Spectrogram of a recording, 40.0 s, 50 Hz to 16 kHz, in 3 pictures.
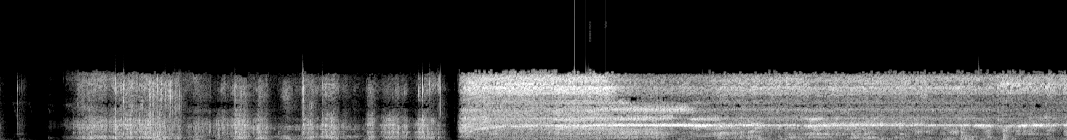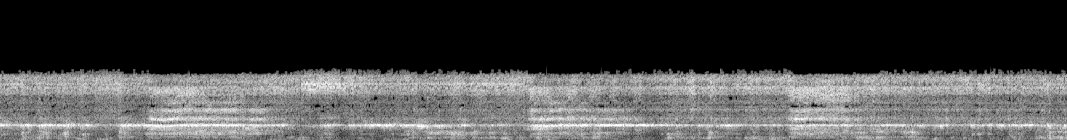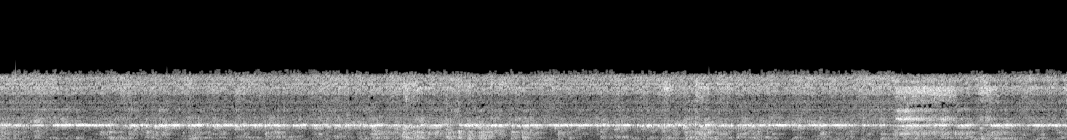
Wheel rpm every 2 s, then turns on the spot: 20, 20, 50, 220, 230, 230, 230, 230, 230, 230, 230, 230, 230, 230, 230, 230, 230, 230, 230, 230.
0-4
